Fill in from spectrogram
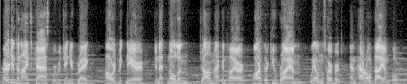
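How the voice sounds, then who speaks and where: A man's voice: fairly high pitch, animated, moderate pace, few pauses, over music, low-quality recording. An American man announcing in 1950s radio style, with polished, emphatic sales delivery of scripted copy. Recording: old radio broadcast recording.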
